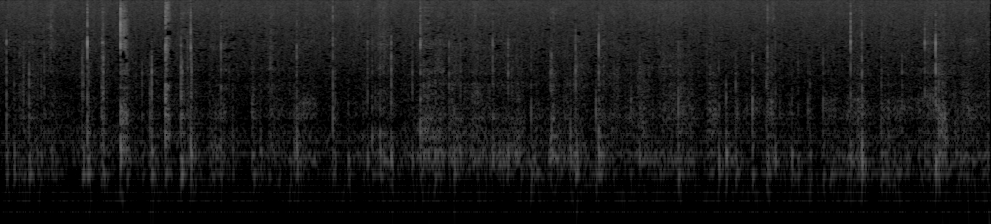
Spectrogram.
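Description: Long nails tap and scratch the silver aluminium back of an iPad, turned over to show its Apple logo. A quiet, irregular run of light clicking taps mixes with soft scratching over a low hiss, each tap brief with a short metallic ring.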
